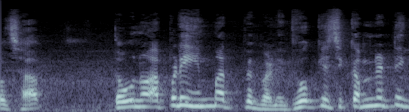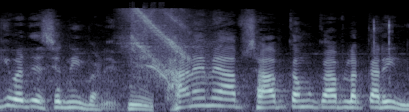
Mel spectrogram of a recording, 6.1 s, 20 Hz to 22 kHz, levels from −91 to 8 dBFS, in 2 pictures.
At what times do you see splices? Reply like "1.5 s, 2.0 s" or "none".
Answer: 4.2 s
